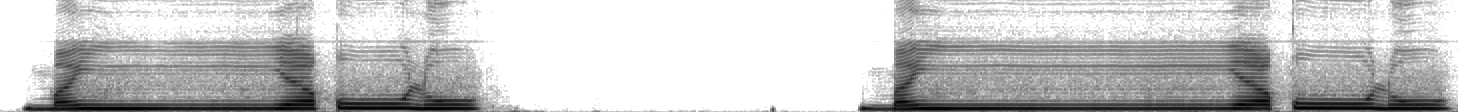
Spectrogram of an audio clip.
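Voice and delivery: مئی with nasal hold, یقولو drawn out slowly; slow model reading. Shown as a demonstration. Teacher slowly modelling the correct recitation. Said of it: "کیونکہ با غنہ ہے۔".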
